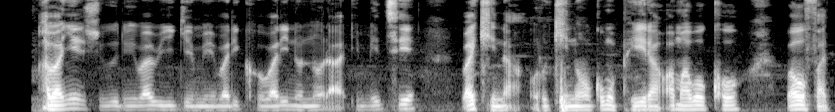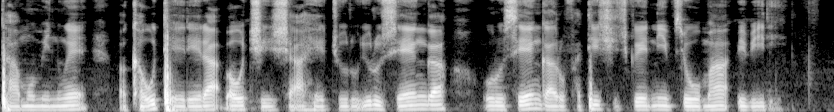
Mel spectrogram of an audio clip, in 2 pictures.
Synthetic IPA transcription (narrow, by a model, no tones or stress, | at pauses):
aβaɲeʃuːɾiβaβiɡe̞me̞βaɾikʰo̞βaɾinonoɾa̰imit͡si | βakʰina̰uɾukʰino̞ɡɡwumupʰiːɾa̰wʔa̰maβo̞kʰo̞ | βawufa̰tʰamuminwe̞ | βa̰kʰawutʰe̞ɾe̞ɾa̰βa̰wut͡ʃiʃa̰ɦe̞ːd͡ʒuɾṵjuɾuse̞ːŋɡa | uɾuse̞ːŋɡaɾufatiʃid͡ʒɡwe̞nivjuːmaβiβiɾi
